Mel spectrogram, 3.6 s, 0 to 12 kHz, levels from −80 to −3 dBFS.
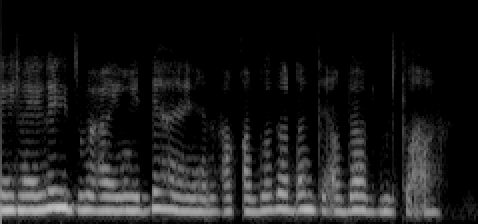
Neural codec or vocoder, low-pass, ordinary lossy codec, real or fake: codec, 16 kHz, 1 kbps, FreqCodec, smaller model; 7.2 kHz; none; fake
